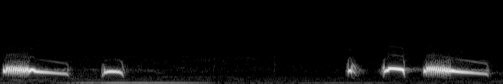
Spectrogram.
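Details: Lure spotted dove with a giọng thổ voice giving thúc gù cooing: a long vibrating coo sliding downward and a hooked note, then after a pause a clipped note, a hooked coo and another long descending coo.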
